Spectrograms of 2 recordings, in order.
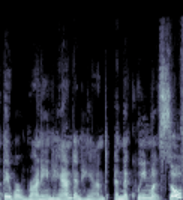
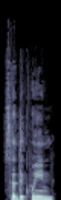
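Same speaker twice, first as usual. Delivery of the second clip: ordinary delivery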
